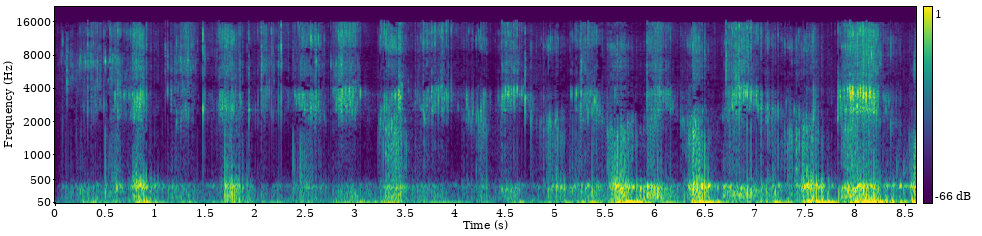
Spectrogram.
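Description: Fingertips and long nails claw and scratch at a hollow metal mesh microphone dome while hands cup the grille. The result is a dense, muffled low rumble with irregular bursts of bright, raspy scratching that swell and fade throughout.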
